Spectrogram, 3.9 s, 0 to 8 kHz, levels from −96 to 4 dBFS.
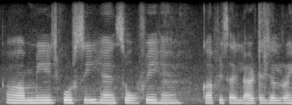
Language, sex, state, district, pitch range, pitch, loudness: Hindi, female, Haryana, Charkhi Dadri, 190-200 Hz, 195 Hz, -16 LUFS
